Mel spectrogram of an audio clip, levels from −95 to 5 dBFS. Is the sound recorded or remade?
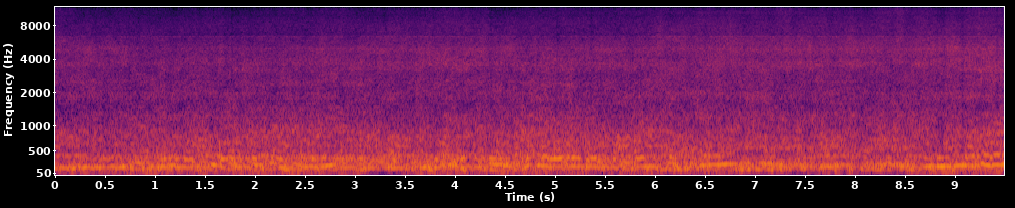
remade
